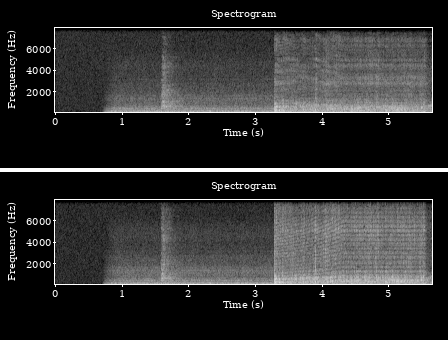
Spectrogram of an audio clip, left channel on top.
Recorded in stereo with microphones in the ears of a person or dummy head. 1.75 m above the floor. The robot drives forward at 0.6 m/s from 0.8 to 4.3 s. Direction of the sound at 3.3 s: 45° right (ahead or behind).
